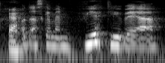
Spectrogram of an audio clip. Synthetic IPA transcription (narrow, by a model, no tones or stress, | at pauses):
ɒ̽d̥ɑ̈sɡ̥æmænʋiɐɡ̥əliʋæːɐ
